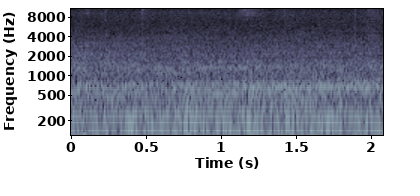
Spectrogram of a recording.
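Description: Steady low background hum with faint noise and no distinct sound events.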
